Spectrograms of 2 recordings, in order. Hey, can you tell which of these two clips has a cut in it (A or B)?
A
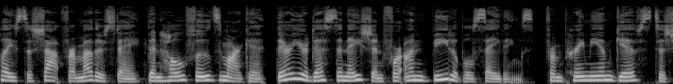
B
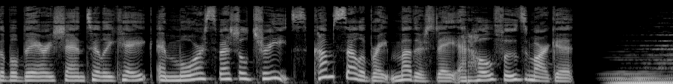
B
